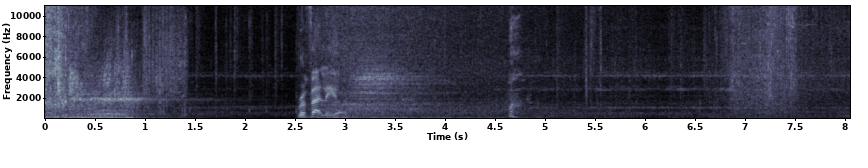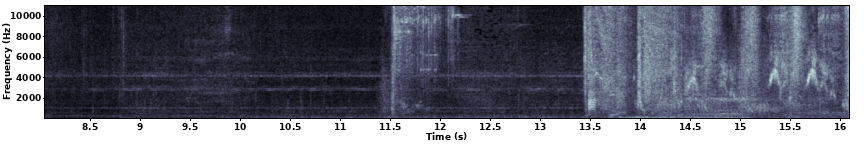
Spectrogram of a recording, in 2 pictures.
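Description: A magic spell crackles and bursts with a whoosh.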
